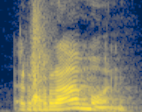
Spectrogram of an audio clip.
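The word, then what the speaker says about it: Ramón: Néanmoins, si le ER espagnol se trouve au début du mot, il faut le doubler. Il faut doubler le son. Par exemple, rosa ou Ramon.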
